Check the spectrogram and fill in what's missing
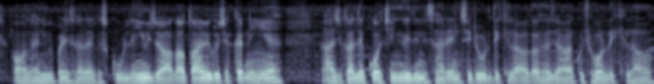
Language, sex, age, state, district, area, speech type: Dogri, male, 18-30, Jammu and Kashmir, Reasi, rural, spontaneous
